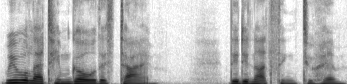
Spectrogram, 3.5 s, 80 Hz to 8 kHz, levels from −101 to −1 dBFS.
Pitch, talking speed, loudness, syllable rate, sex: 165 Hz, 205 wpm, -17 LUFS, 4.8 syllables/s, female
